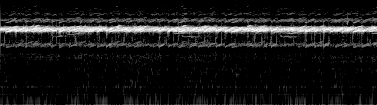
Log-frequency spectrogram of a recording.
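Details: Spring peepers in full night chorus at a frog pond in early spring: countless high, bright peeps overlapping into a continuous ringing drone, even in level from start to finish.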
